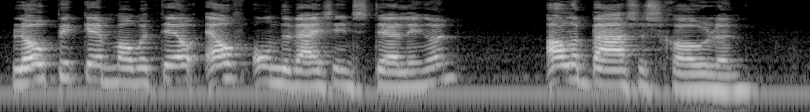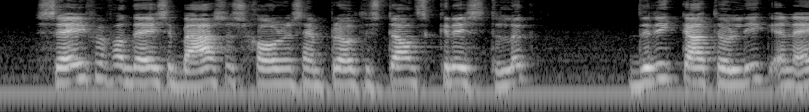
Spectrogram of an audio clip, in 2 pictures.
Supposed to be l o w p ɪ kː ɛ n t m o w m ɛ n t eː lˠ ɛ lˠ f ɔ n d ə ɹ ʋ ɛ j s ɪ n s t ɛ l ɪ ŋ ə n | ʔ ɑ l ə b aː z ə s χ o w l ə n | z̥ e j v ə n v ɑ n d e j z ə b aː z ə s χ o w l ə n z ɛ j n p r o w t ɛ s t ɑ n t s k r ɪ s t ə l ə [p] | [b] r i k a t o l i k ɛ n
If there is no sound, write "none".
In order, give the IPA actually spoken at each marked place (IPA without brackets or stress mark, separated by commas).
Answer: k, d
